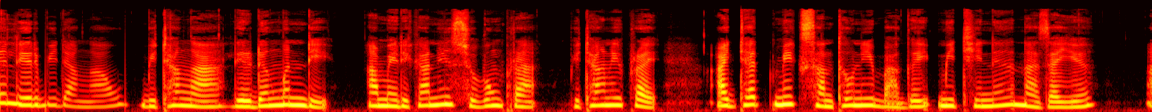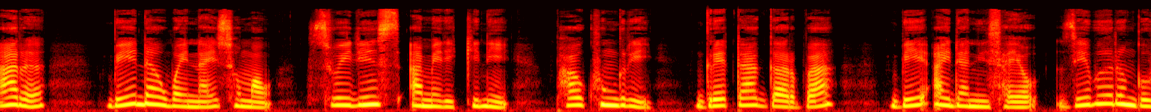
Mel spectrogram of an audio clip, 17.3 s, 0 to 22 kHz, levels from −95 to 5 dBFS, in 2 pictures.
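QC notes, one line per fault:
0.34–0.94 s, sudden gain jump: the level drops by about 12 dB from one sample to the next, holds there, then steps back up at 0.94 s, with the speech and the background noise falling and recovering together. The likely cause is a gain setting or bit shift applied without a ramp. Unlike a fade or compressor pumping, there is no gradual slope and the noise floor moves with the signal, which gives two clean level steps.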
